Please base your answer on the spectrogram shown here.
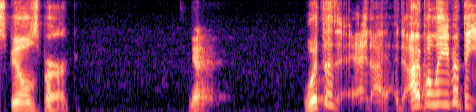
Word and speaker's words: Spielberg: But you have Corey to enlighten us all, and it's actually pronounced Spielberg.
